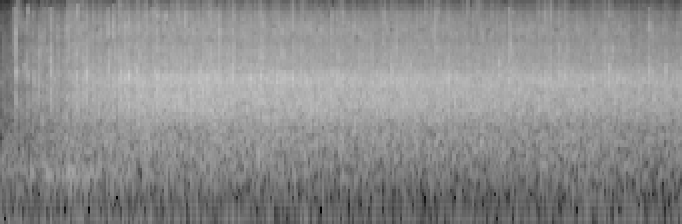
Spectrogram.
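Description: Sustained audience applause for a presenter, a dense wash of many hands clapping that swells quickly in the first second and holds steady and fairly loud with no voices over it.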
